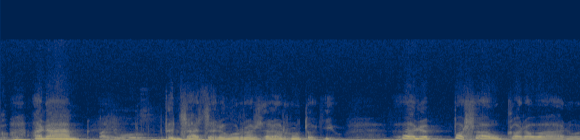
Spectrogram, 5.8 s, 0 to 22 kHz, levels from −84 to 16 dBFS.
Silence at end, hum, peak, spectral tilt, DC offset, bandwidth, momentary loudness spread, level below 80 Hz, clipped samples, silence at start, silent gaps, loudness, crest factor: 0 s; none; -6 dBFS; -8.5 dB/octave; under 0.1%; 7.4 kHz; 13 LU; -28 dBFS; under 0.1%; 0 s; none; -21 LUFS; 14 dB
